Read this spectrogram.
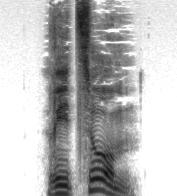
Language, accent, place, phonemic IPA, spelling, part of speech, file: German, Germany, Berlin, /ʁiˈt͡soːm/, Rhizom, noun, De-Rhizom.ogg
- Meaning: rhizome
